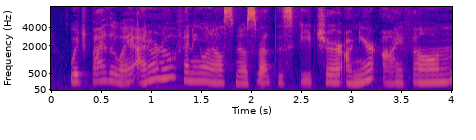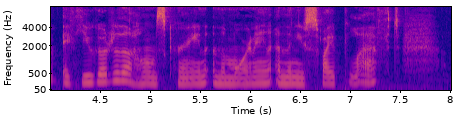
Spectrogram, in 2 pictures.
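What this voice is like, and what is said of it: Raspy morning voice. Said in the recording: “Sorry for the raspy voice, like right when I woke up this morning.”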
